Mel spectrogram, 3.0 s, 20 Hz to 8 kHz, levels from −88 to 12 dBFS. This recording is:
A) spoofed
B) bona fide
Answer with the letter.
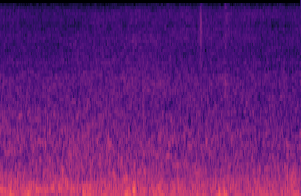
A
